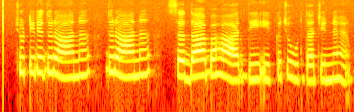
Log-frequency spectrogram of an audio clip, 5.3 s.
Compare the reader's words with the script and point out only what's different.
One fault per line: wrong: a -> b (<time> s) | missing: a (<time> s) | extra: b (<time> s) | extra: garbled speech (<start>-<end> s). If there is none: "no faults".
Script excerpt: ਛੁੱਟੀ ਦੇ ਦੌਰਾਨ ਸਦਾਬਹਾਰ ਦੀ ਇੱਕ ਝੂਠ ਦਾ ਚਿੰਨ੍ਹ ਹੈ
extra: ਦੌਰਾਨ (1.6 s)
